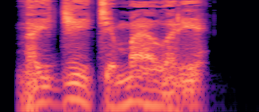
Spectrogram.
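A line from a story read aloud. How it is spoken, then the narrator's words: Hoarse rasp. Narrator (Russian): прохрипела она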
